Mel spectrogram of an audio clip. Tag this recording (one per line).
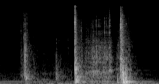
door
dorm
close
interior
closing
